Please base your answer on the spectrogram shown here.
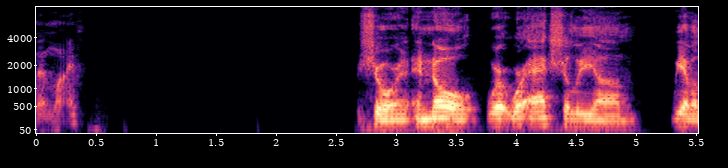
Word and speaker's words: Noel: So Noel, if you can answer it, please. It's pronounced Noel, but you guys haven't met me before, so it's all good. I heard Noel.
